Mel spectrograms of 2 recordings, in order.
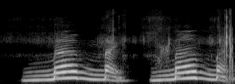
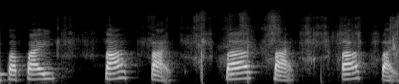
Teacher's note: a criança fala mamãe e papai primeiro porque são sons fáceis, bilabiais de falar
